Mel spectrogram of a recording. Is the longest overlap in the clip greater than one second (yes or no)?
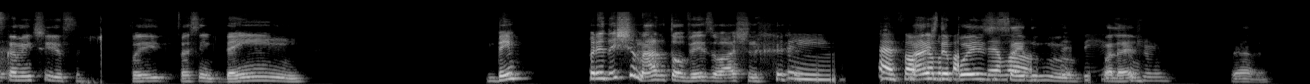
yes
